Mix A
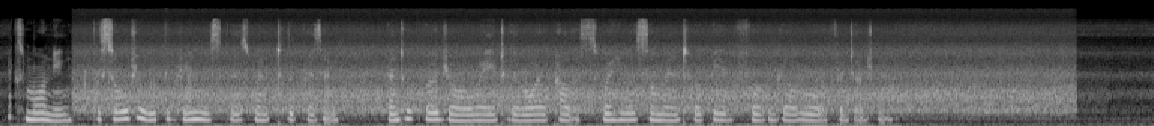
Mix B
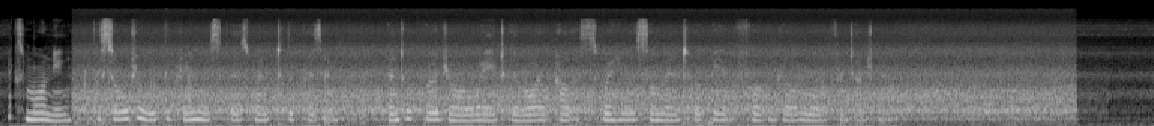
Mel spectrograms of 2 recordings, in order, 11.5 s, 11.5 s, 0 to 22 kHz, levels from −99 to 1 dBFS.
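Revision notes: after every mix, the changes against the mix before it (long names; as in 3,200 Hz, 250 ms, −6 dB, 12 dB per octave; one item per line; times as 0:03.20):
background: remove high-pass filter 710 Hz 12 dB per octave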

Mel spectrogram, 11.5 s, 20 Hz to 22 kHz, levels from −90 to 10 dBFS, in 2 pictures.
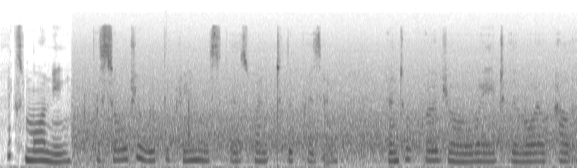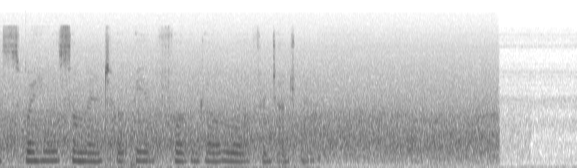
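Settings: master: remove EQ curve with evenly spaced ripples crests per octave 0.98, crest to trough 8 dB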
